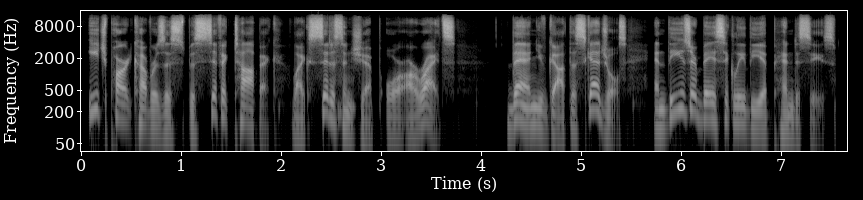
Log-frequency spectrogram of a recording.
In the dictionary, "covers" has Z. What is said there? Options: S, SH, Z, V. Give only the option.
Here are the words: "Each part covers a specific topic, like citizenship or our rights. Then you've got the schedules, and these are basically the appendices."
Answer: Z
